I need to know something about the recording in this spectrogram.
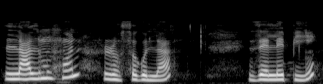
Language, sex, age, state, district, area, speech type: Assamese, female, 18-30, Assam, Sivasagar, rural, spontaneous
